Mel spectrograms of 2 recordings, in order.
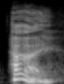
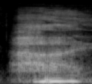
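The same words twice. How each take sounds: First: The word is said in a plain voice. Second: The word is said with a breathy, airy voice. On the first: "you can't just say hi" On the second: "when you put air with it"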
